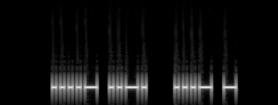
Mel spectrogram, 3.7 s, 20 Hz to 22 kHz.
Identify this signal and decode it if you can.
Morse code, heard as a keyed tone, about 22 wpm, 700 Hz. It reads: 4F VT
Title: Field Day Exchanges Encore - 22wpm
